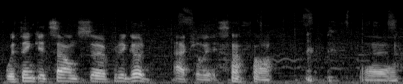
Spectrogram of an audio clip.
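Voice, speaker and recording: Male musician interviewee, medium pitch, thoughtful pauses, casual answers over music. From Sweden. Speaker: band drummer being interviewed.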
